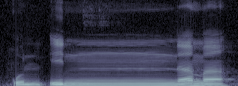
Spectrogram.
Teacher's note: nun dan mim yang keluar di hidung. Iya, makhrajnya itu kalau hurufnya sendiri, ya nun itu ujung lidah ketemu dengan langit-langit atas. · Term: gunnah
